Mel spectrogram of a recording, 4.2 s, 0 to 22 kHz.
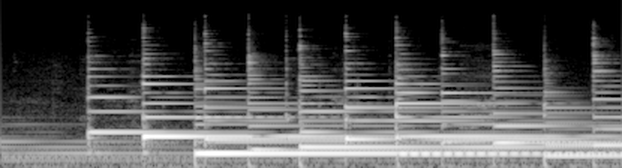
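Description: Marini Made 28-string bass lap harp being plucked, heard through its installed pickup. Fading notes give way about half a second in to a melody of single plucked notes over ringing low bass notes.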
